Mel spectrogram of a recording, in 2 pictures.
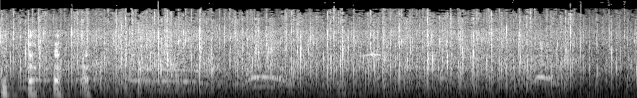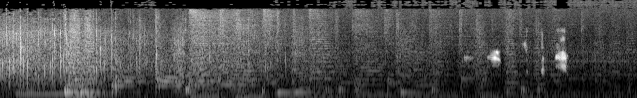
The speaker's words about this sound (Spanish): un aplauso, un aplauso para Álvaro Varela, que me hizo reír.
